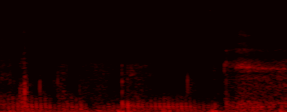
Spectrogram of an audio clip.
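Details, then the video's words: Lynx kept indoors in a home, calm and relaxed, purring: a soft, steady low rumble made of fine rapid pulses, with faint clicks and light rustling from paper. "Мурчание рыси"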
